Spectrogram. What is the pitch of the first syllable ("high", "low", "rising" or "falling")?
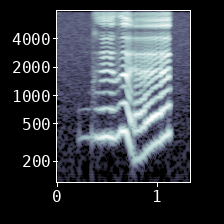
high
